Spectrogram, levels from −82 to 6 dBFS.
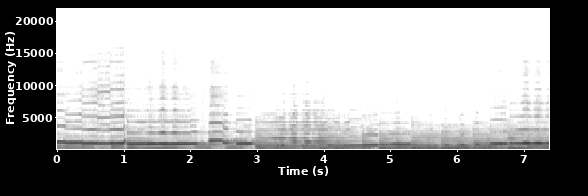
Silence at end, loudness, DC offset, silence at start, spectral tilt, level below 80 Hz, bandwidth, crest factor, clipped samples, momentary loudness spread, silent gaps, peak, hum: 0 s; -29 LUFS; under 0.1%; 0 s; -6.5 dB/octave; -62 dBFS; 10.5 kHz; 12 dB; under 0.1%; 10 LU; none; -16 dBFS; none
